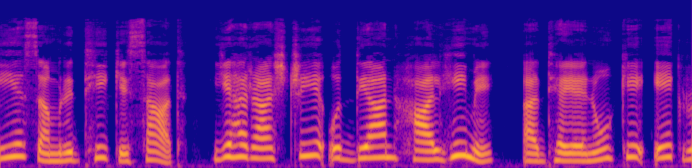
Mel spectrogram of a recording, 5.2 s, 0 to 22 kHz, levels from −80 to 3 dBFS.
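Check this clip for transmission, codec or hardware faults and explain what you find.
No faults are audible anywhere in this speech.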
